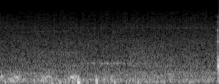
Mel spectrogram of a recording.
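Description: Low background rumble with two soft, low thumps about a second in: handling noise from handheld microphones held close to a speaker.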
